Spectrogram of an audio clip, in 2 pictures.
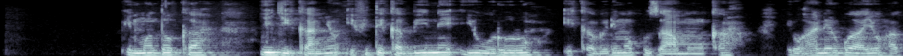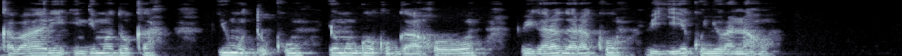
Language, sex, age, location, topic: Kinyarwanda, male, 25-35, Huye, government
